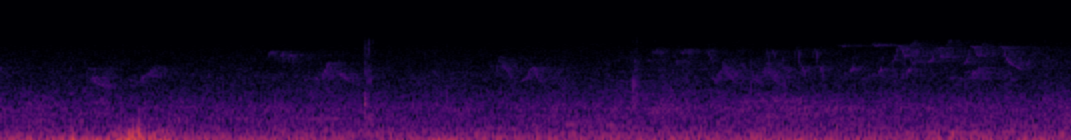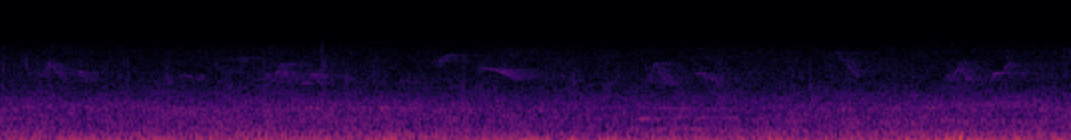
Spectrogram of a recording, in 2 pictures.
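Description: Several small birds chirping and calling over and over, over a low rumble of wind on the microphone.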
